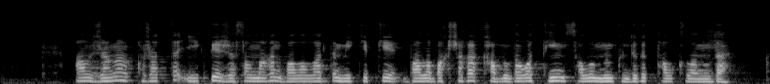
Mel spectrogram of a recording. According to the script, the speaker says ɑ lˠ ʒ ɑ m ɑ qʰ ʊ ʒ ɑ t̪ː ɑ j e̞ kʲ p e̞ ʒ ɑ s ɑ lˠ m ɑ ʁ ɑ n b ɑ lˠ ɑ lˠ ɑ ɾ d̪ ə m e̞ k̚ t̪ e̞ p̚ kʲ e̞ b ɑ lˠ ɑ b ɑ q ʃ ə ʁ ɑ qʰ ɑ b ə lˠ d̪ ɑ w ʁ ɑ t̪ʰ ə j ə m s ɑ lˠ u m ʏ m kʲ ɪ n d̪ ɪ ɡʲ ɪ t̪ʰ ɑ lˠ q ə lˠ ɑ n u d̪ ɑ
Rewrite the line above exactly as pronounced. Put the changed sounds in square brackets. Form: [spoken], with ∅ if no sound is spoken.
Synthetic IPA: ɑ lˠ ʒ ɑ [ɴ] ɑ qʰ ʊ ʒ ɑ t̪ː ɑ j e̞ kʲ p e̞ ʒ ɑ s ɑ lˠ m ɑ ʁ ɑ n b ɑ lˠ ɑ lˠ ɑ ɾ d̪ ə m e̞ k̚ t̪ e̞ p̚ kʲ e̞ b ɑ lˠ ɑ b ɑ q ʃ [ɑ] ʁ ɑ qʰ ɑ b ə lˠ d̪ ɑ w ʁ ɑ t̪ʰ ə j ə m s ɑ lˠ u m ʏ m kʲ ɪ n d̪ ɪ ɡʲ ɪ t̪ʰ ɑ lˠ q ə lˠ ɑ n u d̪ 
